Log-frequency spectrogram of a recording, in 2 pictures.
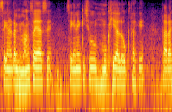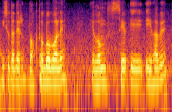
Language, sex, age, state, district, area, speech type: Bengali, male, 30-45, West Bengal, Nadia, rural, spontaneous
